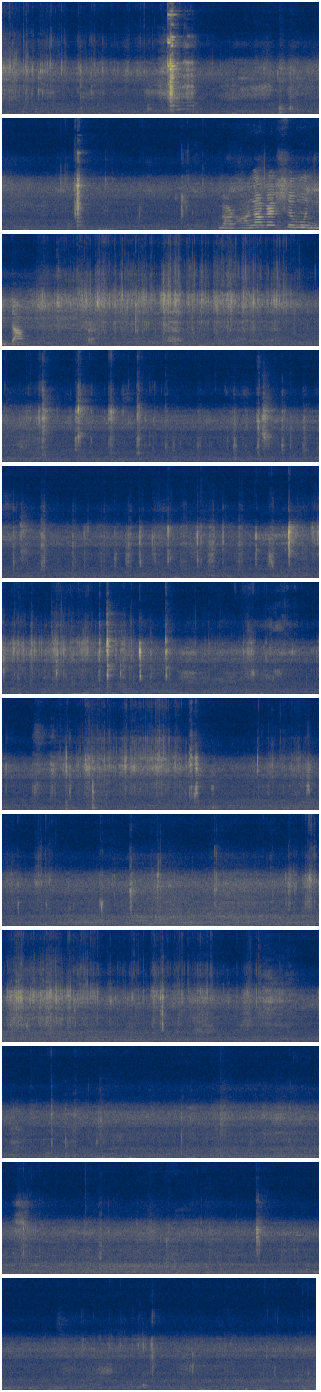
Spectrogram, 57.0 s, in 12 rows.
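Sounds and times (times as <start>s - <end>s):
plastic gloves crinkling: 0.0s - 2.4s, 10.0s - 14.9s, 23.3s - 26.2s, 28.4s - 31.6s, 32.2s - 34.1s, 37.4s - 42.4s
chewing: 10.2s - 44.4s.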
